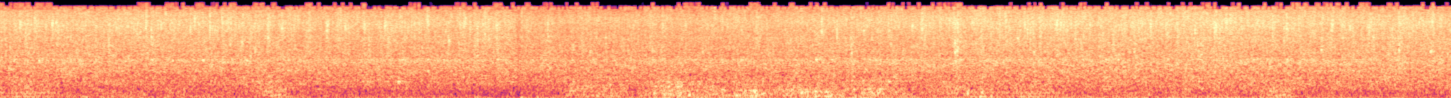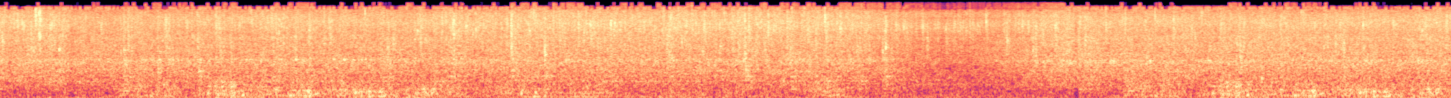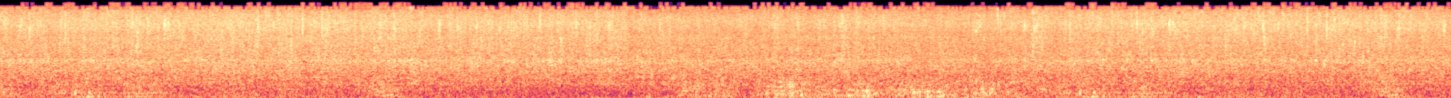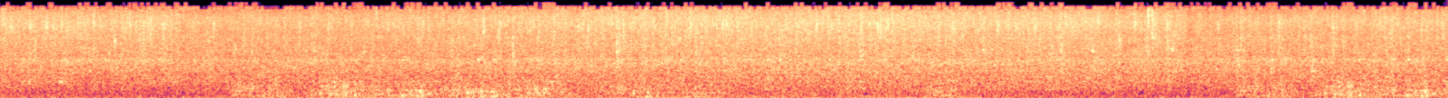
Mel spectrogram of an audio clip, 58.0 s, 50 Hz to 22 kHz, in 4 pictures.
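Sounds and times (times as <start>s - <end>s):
steady rain falling: 0.0s - 58.0s
thunder rumbling: 45.8s - 53.8s.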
